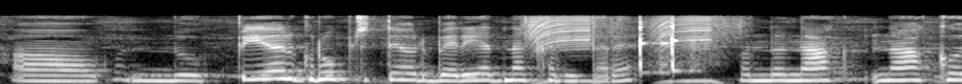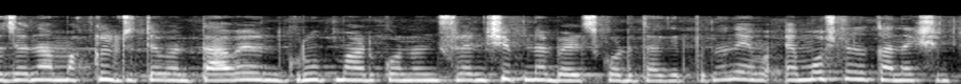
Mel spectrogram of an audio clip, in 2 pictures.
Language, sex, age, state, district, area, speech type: Kannada, female, 18-30, Karnataka, Koppal, rural, spontaneous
